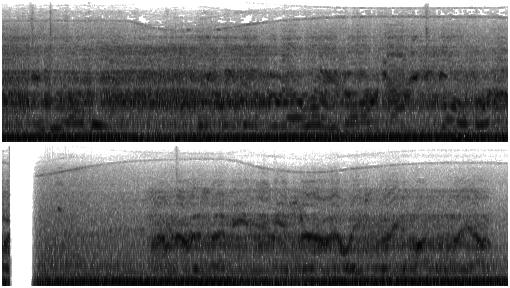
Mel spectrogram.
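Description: Semi truck's diesel engine droning steadily inside the cab at highway speed, with indistinct voices over it. The sound cuts out completely for a moment about five seconds in.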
